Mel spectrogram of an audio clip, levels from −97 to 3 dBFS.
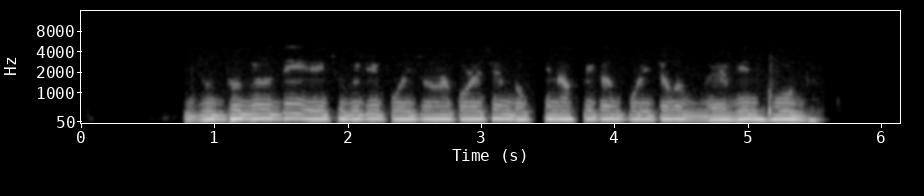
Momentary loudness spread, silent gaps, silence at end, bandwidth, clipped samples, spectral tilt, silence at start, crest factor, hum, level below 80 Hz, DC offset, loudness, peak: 5 LU; none; 0.6 s; 2.7 kHz; under 0.1%; -14.5 dB/octave; 0.75 s; 14 dB; none; -62 dBFS; under 0.1%; -26 LUFS; -12 dBFS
